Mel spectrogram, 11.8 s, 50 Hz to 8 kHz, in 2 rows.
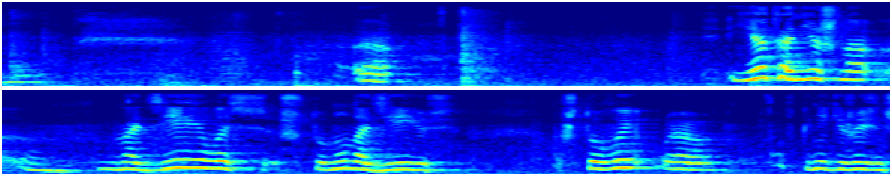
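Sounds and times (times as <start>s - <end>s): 
speech: 2.4s - 2.8s, 4.9s - 9.0s, 9.6s - 11.8s
door closing with a soft thud: 2.8s - 3.6s.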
